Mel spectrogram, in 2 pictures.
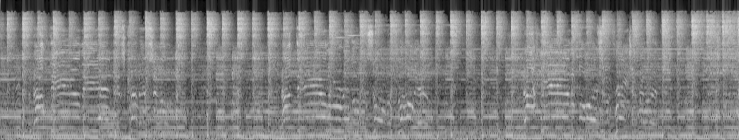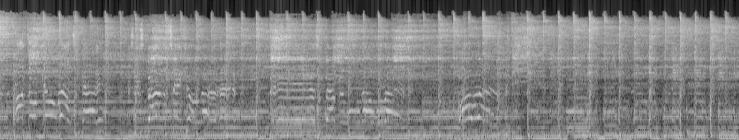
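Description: Live rock band playing amplified electric guitars, bass guitar and a drum kit, with cymbals ringing throughout.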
